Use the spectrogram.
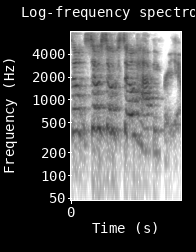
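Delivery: hollow, forced gushing. Speaker shows how feeling less comes through when praising others; insincere congratulating tone. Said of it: "It's always in the tone".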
